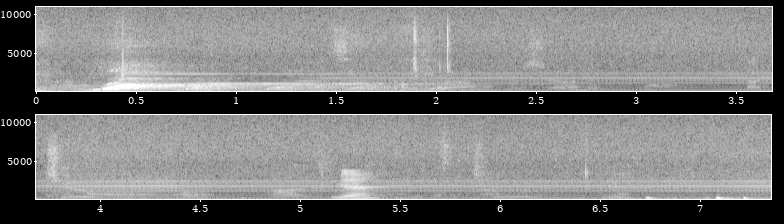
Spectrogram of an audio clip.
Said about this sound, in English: When the tape is turned back on, they're already in position in the rehearsal space. Paul whoops into his mic to trigger the Binson echo.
